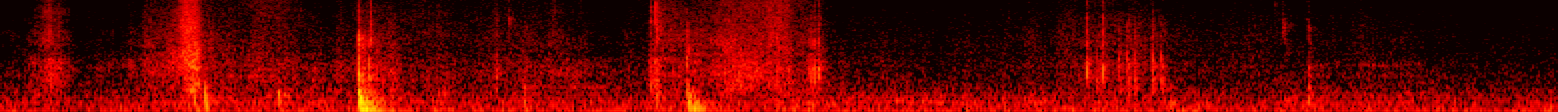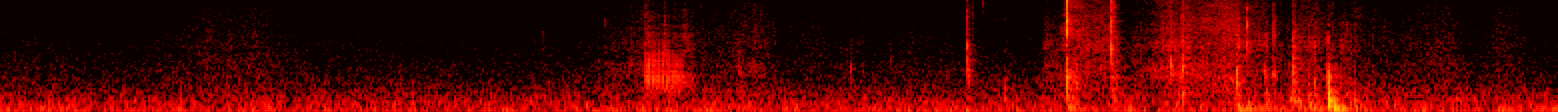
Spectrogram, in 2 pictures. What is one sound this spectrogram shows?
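Boot heels knock on a wooden floor.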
